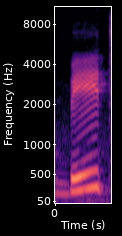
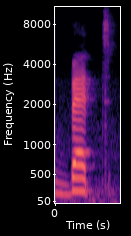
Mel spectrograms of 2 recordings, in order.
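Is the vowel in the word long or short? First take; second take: long; short. First: The vowel is a long 'ay' sound. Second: The vowel is a short open 'a' sound. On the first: The speaker calls it wrong. "इसको बेट नहीं पढ़ रहे हैं" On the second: The speaker calls it right. "ए बीच में है और दोनों तरफ कॉन्सोनेंट के बीच में है"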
